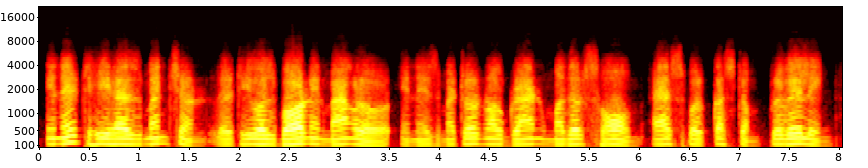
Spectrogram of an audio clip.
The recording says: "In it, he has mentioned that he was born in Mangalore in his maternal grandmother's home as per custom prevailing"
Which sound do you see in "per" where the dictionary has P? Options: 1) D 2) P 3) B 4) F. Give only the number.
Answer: 4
